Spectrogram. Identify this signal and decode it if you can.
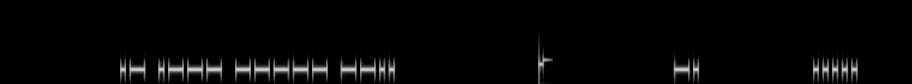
Morse code, heard as a keyed tone, about 25 wpm, spaced as for 15 wpm, 700 Hz. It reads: AJ0Z N5
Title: USA Call Signs - 4 Characters - 8x Character Spacing - 25wpm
